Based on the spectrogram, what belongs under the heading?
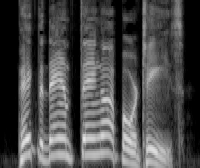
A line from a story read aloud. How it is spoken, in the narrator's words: shouted Adjunct Leeson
